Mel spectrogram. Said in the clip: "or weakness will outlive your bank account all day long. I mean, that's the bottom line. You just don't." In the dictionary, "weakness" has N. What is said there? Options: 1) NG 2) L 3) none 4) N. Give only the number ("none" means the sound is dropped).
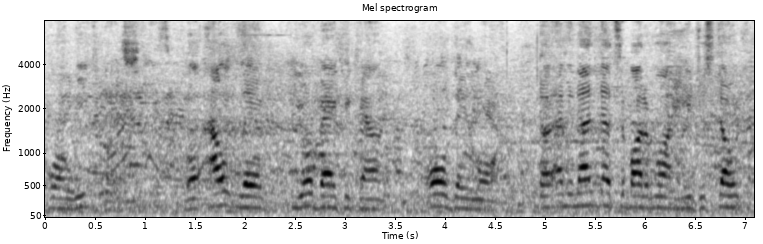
2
